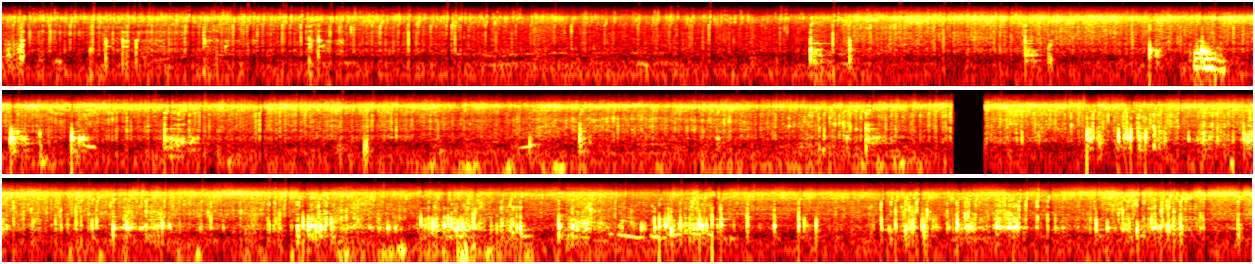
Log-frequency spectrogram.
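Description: Spice paste frying in hot oil in a metal wok: a steady sizzle that grows louder about six seconds in, with short scraping and stirring strokes against the wok.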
